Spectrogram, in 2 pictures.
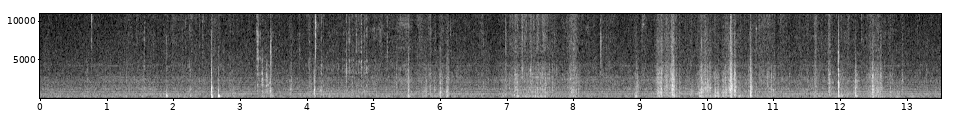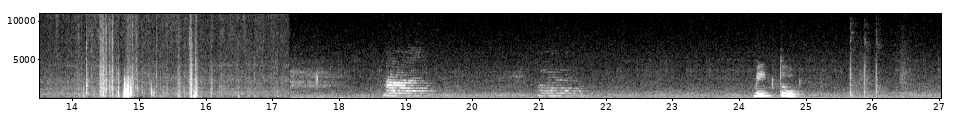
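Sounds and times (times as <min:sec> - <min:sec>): bedding rustling and flapping: 0:01.3 - 0:17.3.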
